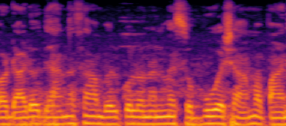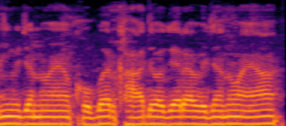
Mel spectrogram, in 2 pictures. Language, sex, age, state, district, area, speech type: Sindhi, male, 45-60, Madhya Pradesh, Katni, urban, spontaneous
